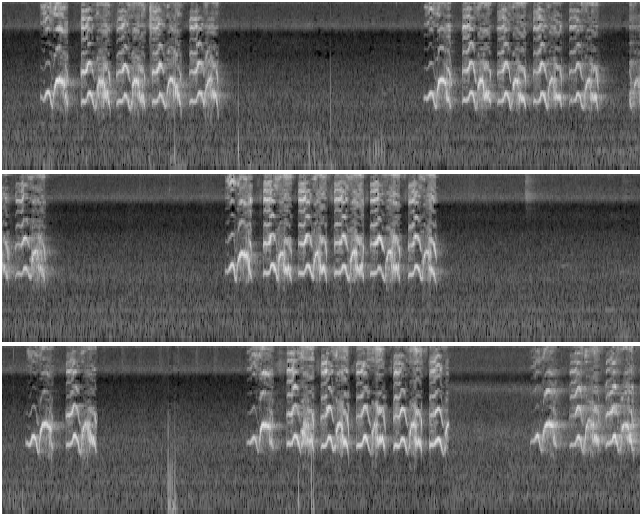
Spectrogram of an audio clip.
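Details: A pet cockatiel gives bursts of harsh, rapid squawking calls, each lasting about a second or two.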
